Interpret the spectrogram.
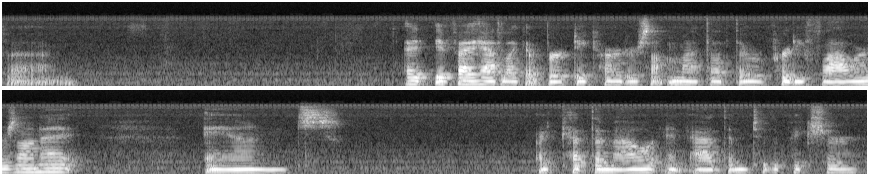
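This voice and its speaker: Low, slow-talking woman chatting while sewing. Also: little pitch movement, roomy sound, dull audio, a little hiss or hum. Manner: rambling, soft-spoken, with frequent fillers. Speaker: craft channel host. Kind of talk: casual chat while sewing.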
